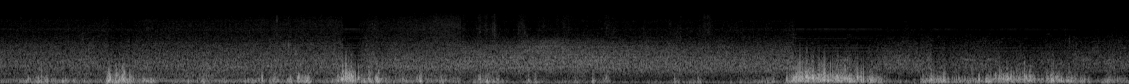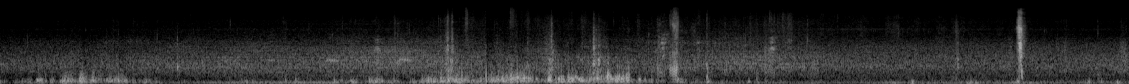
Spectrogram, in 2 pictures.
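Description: Horse cantering on grass, its hooves thudding dully on the turf in several groups of beats, loudest about 8 to 11 seconds in and again around 16 seconds. A few sharp clicks come near the end.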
